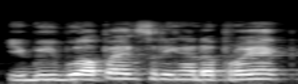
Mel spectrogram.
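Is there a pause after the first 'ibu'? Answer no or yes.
no. The two ibu run together without a pause. It asks which mothers often have projects. "Kalau ibu-ibu"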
